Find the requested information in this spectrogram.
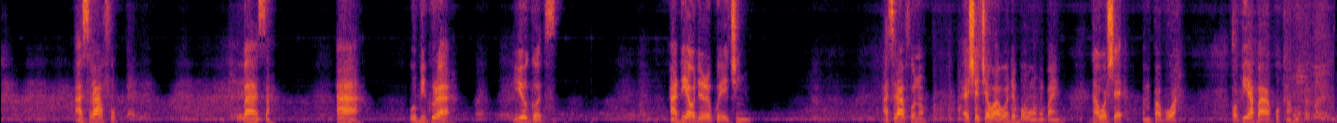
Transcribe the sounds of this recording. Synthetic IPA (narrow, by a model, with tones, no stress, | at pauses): a̰˨sɾa˦˨fʊ˦ | baː˨sã˨ | a˦˨ | o˨bi˦kʰu˦ɾa˦˨ | jo˦ɡɔ˨t | a˨dɪ˦a˨wɔ˨dɪ˦ɾɪ˦kʰa˨e˨t͡ɕʰĩ˦n | a̰˨sɾa˦˨fʊ˦nʊ̃˦ | ɛ˦ɕɛ˨t͡ɕʰɛ˦wɔ˦a˨wɔ˦dɪ˦bɔ˨wɔ̃˨nɦʊ̃˦bã˦n | nã˨wɔ˦ɕɛ˦ | m̩˨pʰa˨bʊ˨a˦ | ɔ̰˨bɪ˦a˦baː˨kʰʊ˦kʰã˨ɦʊ̃˦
